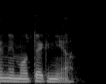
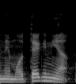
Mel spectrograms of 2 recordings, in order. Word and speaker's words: mnemotecnia: Considero importante remarcar que la palabra mnemotecnia o mnemotécnica se escribe como suena, pero llevando una M delante. Esta M es muda, como la P en la palabra psicología.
